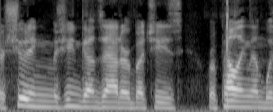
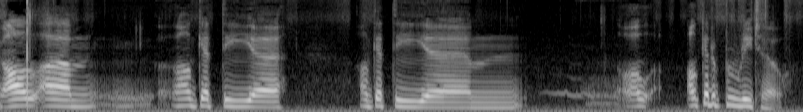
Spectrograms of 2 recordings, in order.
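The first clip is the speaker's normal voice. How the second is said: a lightly voiced, fading bad [name] impression, softer; 6 dB quieter, slower than usual. Comic impression of a Beatle fetching a burrito, deliberately bad. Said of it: "that is the worst impression".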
